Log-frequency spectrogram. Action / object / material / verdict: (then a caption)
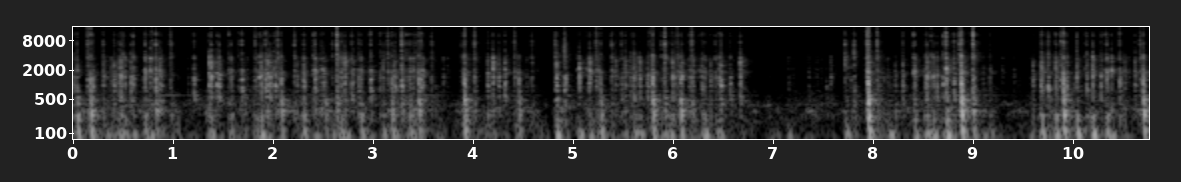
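tap / mechanical keyboard with plastic keycaps on a metal plate / plastic, metal / none. Fingertips of both hands type continuously on a SteelSeries Apex 7 TKL mechanical keyboard with Red switches, black plastic keycaps on a metal plate, and a hollow RGB-backlit case resting on a desk. A dense, steady stream of short clicky key strikes with a low hollow thock underneath, briefly thinning around the five- and seven-second marks before resuming.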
